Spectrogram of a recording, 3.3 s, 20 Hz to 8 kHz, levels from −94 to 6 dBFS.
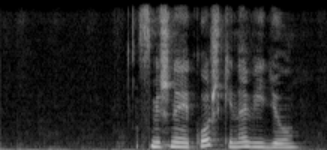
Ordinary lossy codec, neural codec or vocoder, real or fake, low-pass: none; codec, 16 kHz, 16 kbps, FreqCodec, smaller model; fake; none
